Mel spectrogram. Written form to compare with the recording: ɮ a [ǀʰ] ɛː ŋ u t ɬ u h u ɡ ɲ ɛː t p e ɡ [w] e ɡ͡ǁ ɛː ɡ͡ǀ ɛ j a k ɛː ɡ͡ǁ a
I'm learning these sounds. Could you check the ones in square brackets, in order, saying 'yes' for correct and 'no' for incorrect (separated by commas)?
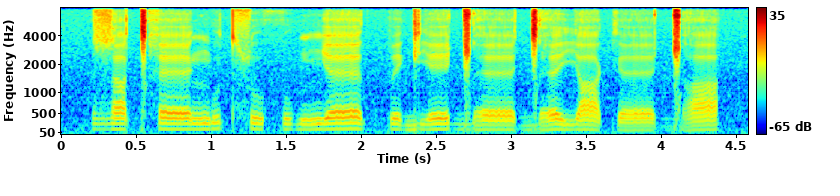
yes, no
